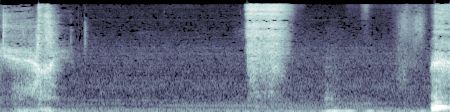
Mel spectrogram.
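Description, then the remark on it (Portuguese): Breathy whispering and sharp hissing mouth sounds in short bursts separated by silence, like ASMR; the hisses are bright and airy, with a louder burst at the end. “Vocês escutar enquanto eu sussurro. Sim, você está muito sexy. Eu fazer a SMR.”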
